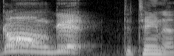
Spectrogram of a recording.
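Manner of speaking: very high, rough and angry voice. Quoting a man who talks like Foghorn Leghorn, Foghorn Leghorn impression. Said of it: "He even says like".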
